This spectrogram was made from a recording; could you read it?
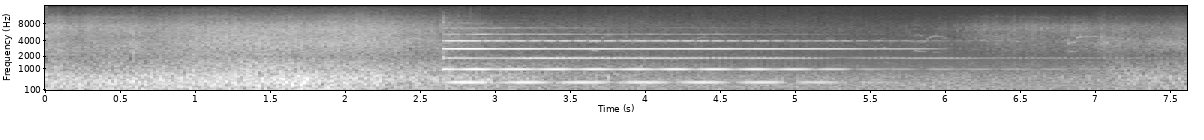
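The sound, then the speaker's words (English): A single meditation bell is struck and rings out clearly, its pure tone sustaining for several seconds before fading, over a steady wash of ocean-like background noise. “So the bell invites us to bring the awareness back to the surface, to our surroundings, the opportunity to just reflect on your experience, how it is right now, how you feel after that exploration.”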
